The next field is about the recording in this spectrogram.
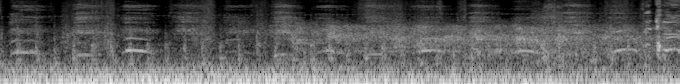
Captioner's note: Abby pants; urgent music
